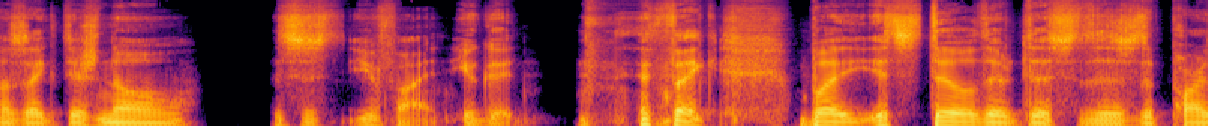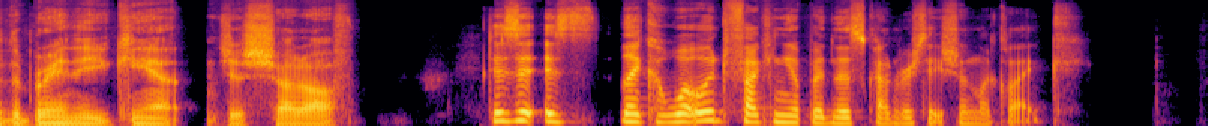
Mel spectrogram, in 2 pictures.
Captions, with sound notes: as like, there's no, this is, you're fine, you're good. (laughs) It's like, but it's still there's the part of the brain that you can't just shut off. - Like what would fucking up in this conversation look like?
